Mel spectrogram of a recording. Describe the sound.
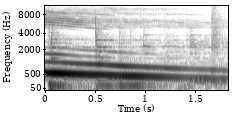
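A wolf howls once, a single long, loud wail that slides steadily downward in pitch and gradually fades over a couple of seconds.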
